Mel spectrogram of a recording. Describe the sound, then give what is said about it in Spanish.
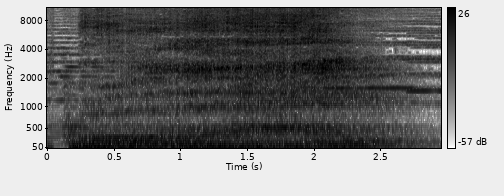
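A single loud, sustained roar from an ugly green broccoli monster lasting a few seconds, deep and growling with a rough, rumbling texture, fading out at the end. No one speaks. “Me gusta rugir con rugidos temibles y crujir mis dientes terribles.”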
